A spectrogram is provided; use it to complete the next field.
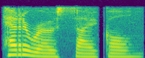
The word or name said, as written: heterocycle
